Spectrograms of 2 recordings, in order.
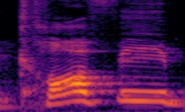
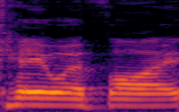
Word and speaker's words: Ko-fi: Uh, well, it might be coffee, but it's spelled K O F I, and that's weird, so I say it Kofi.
